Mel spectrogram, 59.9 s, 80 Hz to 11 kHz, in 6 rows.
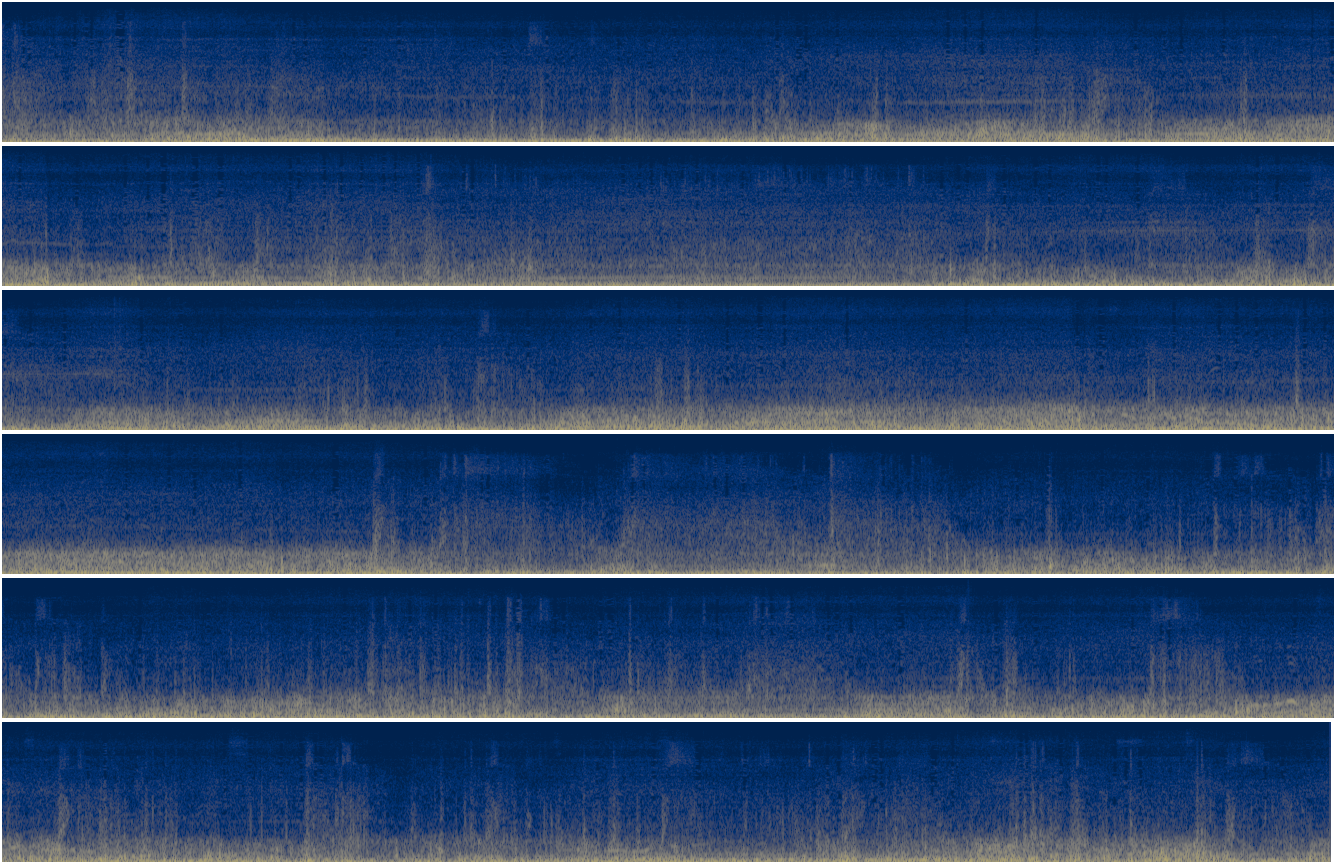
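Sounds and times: motorcycle engine running: 0.0 - 59.9
wind rumble on microphone: 0.0 - 59.9.

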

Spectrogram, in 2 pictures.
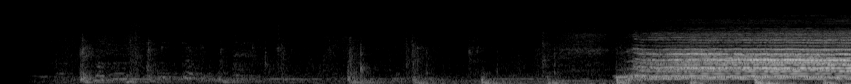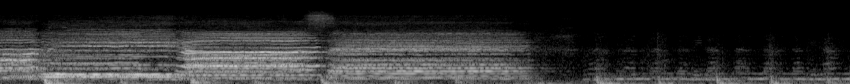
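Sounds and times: choir singing held chords: 6.1 - 17.0.

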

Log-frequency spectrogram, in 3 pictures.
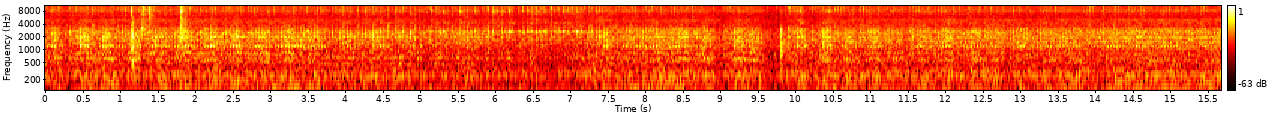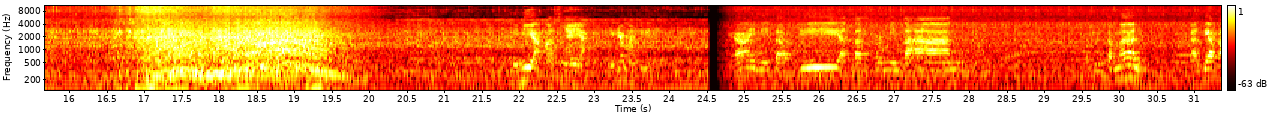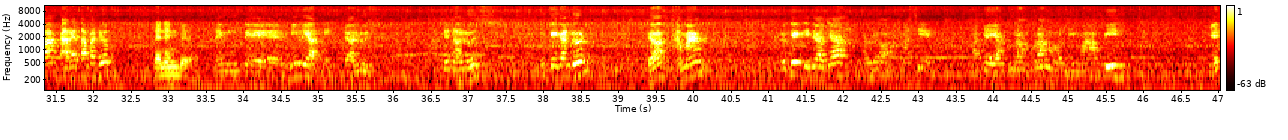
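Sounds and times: car engine idling: 0.0 - 47.0
engine revving: 0.0 - 47.0.

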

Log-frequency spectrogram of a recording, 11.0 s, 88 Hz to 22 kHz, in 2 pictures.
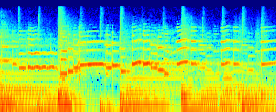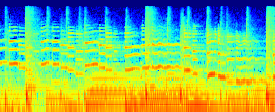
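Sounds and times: electric blues band: 0.0 - 11.0
lead guitar bending notes: 0.0 - 11.0.

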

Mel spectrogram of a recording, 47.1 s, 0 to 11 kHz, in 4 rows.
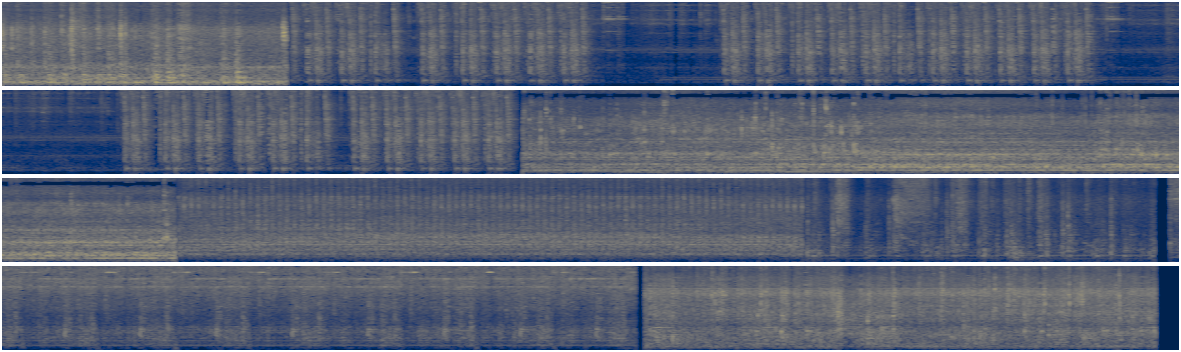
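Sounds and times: machinery clattering: 0.0 - 5.9, 12.9 - 25.3
meat grinder motor humming: 17.0 - 31.5.

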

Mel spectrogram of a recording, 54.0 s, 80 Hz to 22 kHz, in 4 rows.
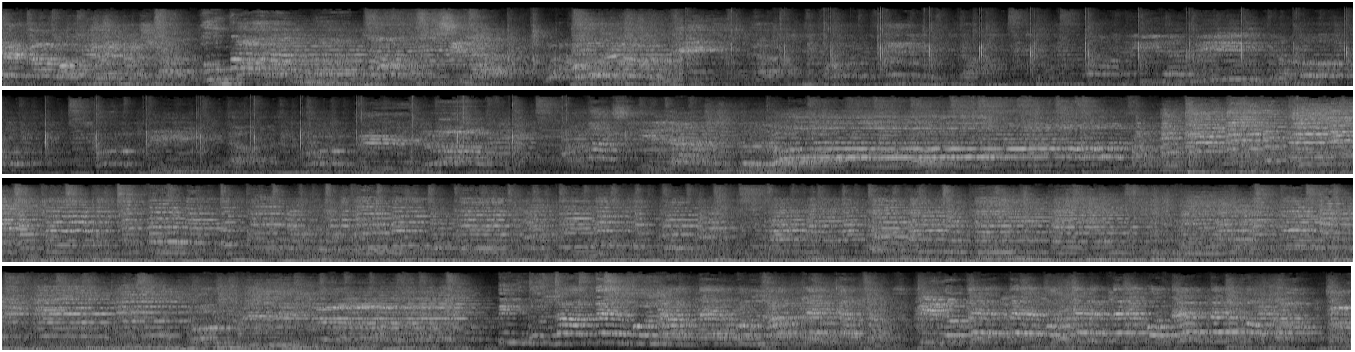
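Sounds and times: voices singing together: 0.0 - 9.8, 10.7 - 25.1, 42.4 - 54.0
band playing a steady beat: 0.0 - 45.5, 48.0 - 54.0
backing music: 0.0 - 54.0.

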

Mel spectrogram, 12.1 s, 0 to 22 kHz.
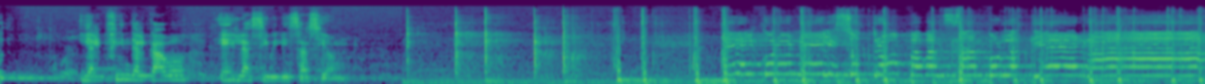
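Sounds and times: low held bass notes: 2.8 - 10.0
sharp percussive taps: 4.0 - 12.0.

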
